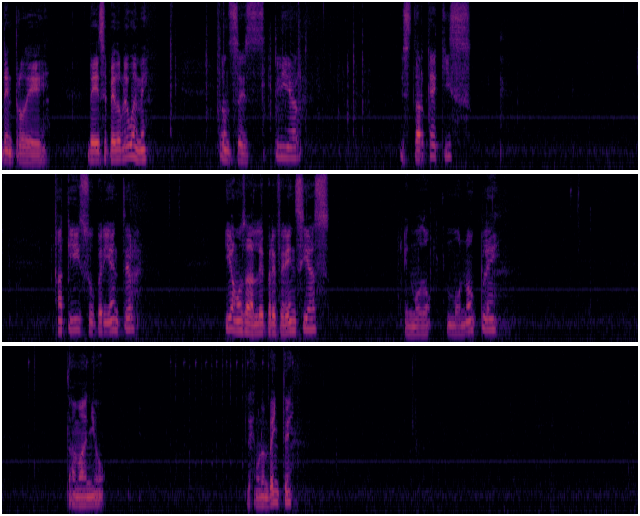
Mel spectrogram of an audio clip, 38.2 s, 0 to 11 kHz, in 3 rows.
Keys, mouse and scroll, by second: 3.4-4.1 typing, 4.3 Return, 5.1-9.0 typing, 13.8 super+Return, 17.7 click, 21.3 super+m, 24.1 click, 26.0 click, 27.1 click, 28.8-31.9 drag, 36.1-37.5 scroll down 2, 37.5-38.1 scroll down 1.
